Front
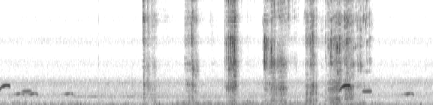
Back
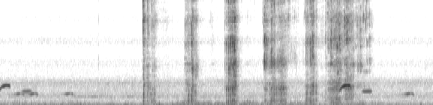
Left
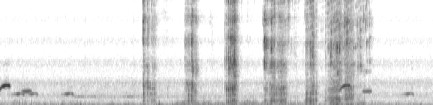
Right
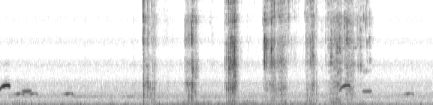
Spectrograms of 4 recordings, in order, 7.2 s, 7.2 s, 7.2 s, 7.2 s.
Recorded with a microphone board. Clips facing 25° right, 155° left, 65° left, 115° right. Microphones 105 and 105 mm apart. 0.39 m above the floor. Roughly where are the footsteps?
Behind.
